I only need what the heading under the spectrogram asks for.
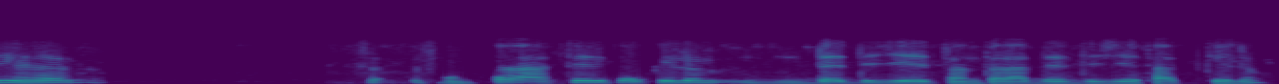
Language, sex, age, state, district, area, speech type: Hindi, male, 18-30, Uttar Pradesh, Ghazipur, rural, conversation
